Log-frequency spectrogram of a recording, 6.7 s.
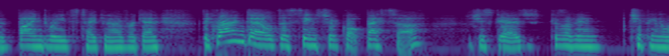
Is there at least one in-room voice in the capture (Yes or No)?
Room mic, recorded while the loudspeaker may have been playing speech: No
